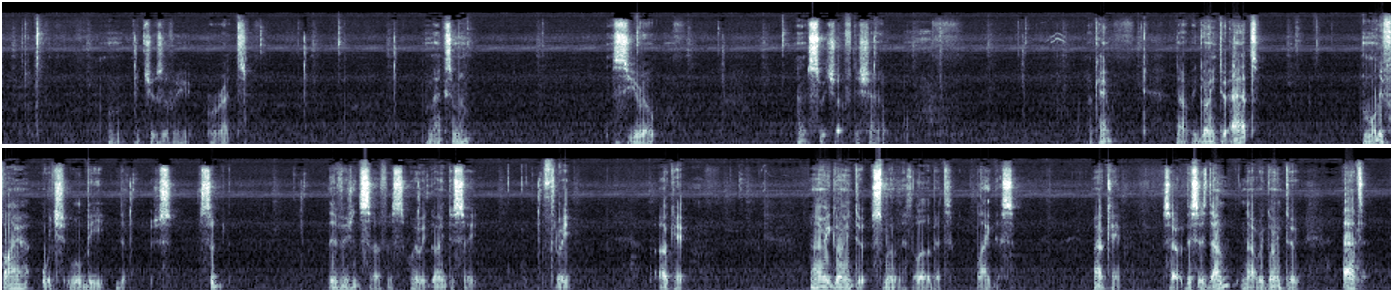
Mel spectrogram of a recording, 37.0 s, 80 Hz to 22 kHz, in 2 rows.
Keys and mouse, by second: 0.1-1.9 middle drag, 1.9-3.6 drag, 3.9-5.2 middle drag, 6.9 click, 7.1 middle click, 7.2-8.4 drag, 9.1 click, 9.2 middle click, 9.6-11.3 drag.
